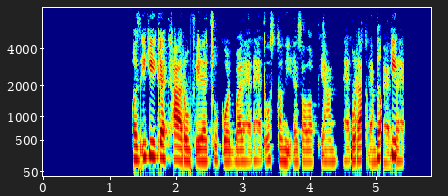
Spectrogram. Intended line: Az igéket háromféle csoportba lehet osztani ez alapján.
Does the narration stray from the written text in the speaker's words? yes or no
yes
